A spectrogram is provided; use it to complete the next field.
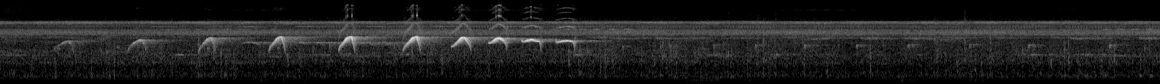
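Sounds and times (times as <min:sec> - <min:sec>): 
bird whistled calls: 0:02.0 - 0:05.9.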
